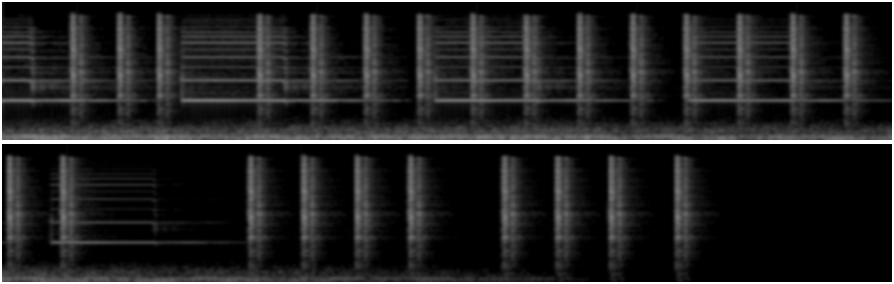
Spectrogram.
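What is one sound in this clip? A game menu ticks rapidly with short beeps as a list scrolls.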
